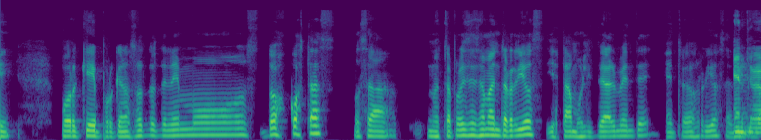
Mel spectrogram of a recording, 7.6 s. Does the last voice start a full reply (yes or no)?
no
